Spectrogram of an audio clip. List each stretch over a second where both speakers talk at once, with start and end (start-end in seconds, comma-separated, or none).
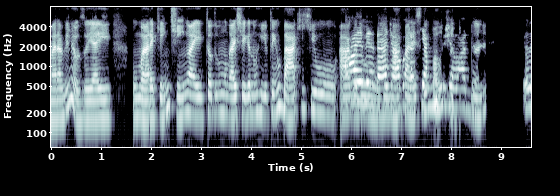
5.9-8.6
